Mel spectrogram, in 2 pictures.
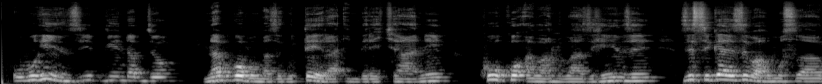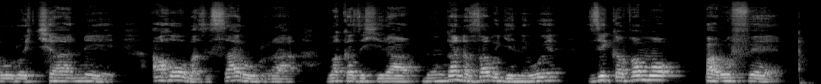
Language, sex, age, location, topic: Kinyarwanda, female, 36-49, Nyagatare, agriculture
